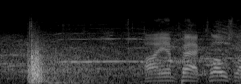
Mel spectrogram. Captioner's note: audience cheers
